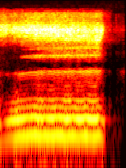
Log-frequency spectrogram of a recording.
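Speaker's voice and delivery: soft buzzing zzz like a sliding door; door hiss sound. Retold or imitated. Telling how the cell door slid open, soft imitated buzz.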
